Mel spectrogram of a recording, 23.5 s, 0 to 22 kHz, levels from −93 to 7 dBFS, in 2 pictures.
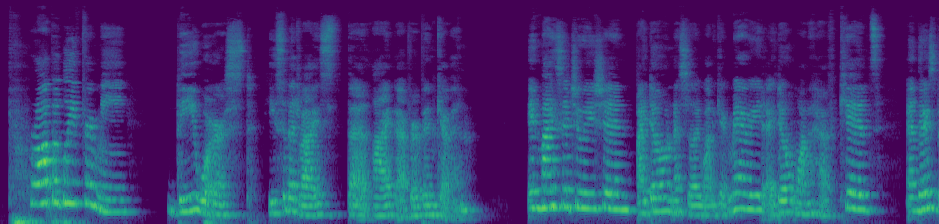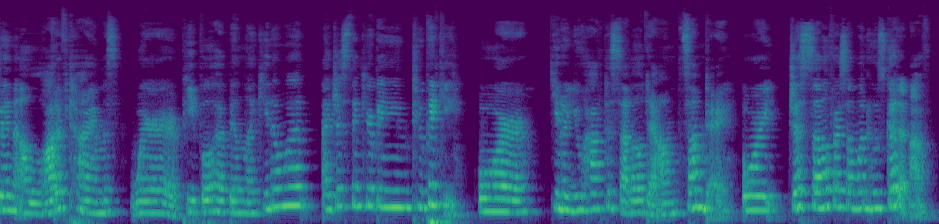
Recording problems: off-mic speech; far
room echo; slight; dies away in 0.3 s

